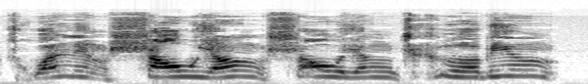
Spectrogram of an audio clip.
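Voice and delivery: high, drawn-out repeated command; shouted order. Acted. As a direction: call the retreat across the camp. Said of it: "朱全忠喊道". (高声拖长喊令)

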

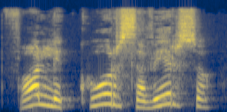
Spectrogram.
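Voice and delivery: domanda lenta e sbigottita; stupore incredulo. Acted. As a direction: non crede a ciò che ha sentito. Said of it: "tanto sconfinato era il suo stupore". (il marito, sbalordito, chiede lentamente)

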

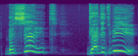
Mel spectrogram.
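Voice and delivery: high, loud, emphatic accusation; aghast protest. A narrator's reading. Informant accusing Deacon of selling, aghast shouting. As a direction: accuse him in loud disbelief.

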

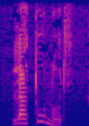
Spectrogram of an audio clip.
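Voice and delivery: high, urgent rallying call; shouted command. A narrator's reading. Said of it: "strigă Barca".

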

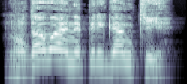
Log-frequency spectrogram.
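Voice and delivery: high, indignant retort; touch of hot temper, pitched high; flaring up. A narrator's reading. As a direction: bristle and take up the challenge. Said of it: "Васька вспылил".

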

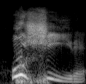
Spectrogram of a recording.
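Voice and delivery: normal talking voice

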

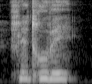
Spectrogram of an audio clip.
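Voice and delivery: high, loud cry of discovery; an inspector crying out to the workers that he found the body; exclaiming. Acted. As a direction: call it out as you find him. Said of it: "s'exclama-t-il".

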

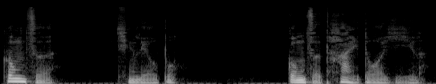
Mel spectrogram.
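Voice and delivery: quiet, gentle lady calling him back; soft consort voice. A narrator's reading. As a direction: softly call him to stay. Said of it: "秋瓷王妃却笑着说".

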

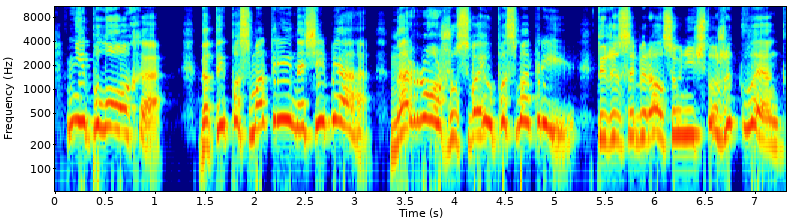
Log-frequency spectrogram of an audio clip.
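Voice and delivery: very high-pitched furious screaming; wild yell. A narrator's reading. Wife screaming at husband to look at himself, furious. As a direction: scream at him, stretching the words. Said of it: "дико заорала Ванесса".

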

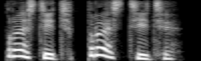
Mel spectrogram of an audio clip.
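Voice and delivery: high, lightly amused apology; smirking apology. A narrator's reading. Fury to the warning captain, smirking. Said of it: "усмехнулась Фурия".

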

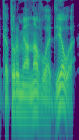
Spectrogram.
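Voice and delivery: plain reading voice

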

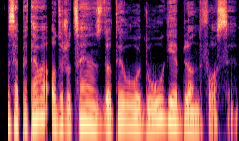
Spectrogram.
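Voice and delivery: ordinary delivery

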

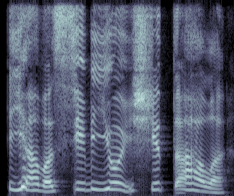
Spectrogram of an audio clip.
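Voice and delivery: tearful shout, slow and high; angry crying. A narrator's reading. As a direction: cry it out through sobs, hurt. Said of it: "сквозь слёзы прокричала Элиза".

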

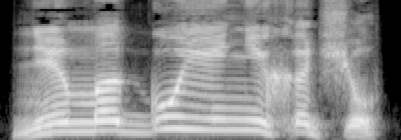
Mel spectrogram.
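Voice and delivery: high, slow, sneering refusal; grating, disagreeable old crank; nasty voice. A narrator's reading. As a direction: make the voice as unpleasant as you can. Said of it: "Голос был не просто неприятным".

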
